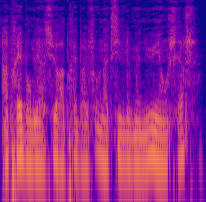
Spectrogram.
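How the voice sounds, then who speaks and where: A man's voice: sits low, flat delivery, brisk, a little mellow, a little hiss or hum. A man giving an informal hands-on product demonstration, explaining in a hesitant, improvised way as he goes. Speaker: product reviewer.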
